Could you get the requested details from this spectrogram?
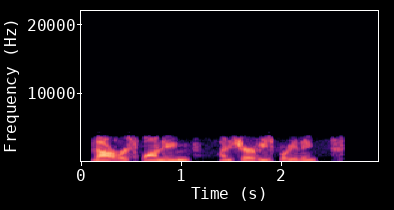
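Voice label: Police Southwest District Dispatch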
